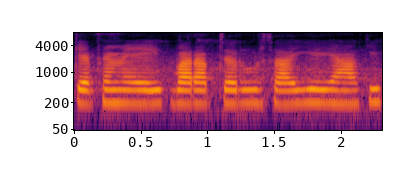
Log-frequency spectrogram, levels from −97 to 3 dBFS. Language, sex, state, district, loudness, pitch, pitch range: Hindi, female, Bihar, Muzaffarpur, -24 LUFS, 195 Hz, 195-200 Hz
